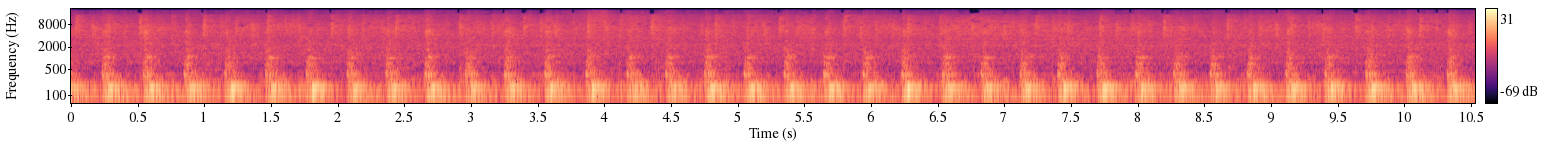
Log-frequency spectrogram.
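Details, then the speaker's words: Anycubic Photon M3 Max resin printer after fitting a Wham Bam plate without the needed spacer: low rhythmic thumping about three per second while homing; owner suspects it thinks it's higher than it is, so the Z-axis stepper skips. Fixed with a custom spacer. "Let's just finish it doing that because I think it thinks it's higher than it is."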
